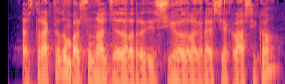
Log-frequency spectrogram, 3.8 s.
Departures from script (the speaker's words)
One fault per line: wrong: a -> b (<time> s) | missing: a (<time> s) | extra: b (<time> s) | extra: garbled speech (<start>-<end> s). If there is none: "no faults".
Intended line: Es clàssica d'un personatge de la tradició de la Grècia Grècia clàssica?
wrong: clàssica -> tracta (0.5 s)
missing: Grècia (3.1 s)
